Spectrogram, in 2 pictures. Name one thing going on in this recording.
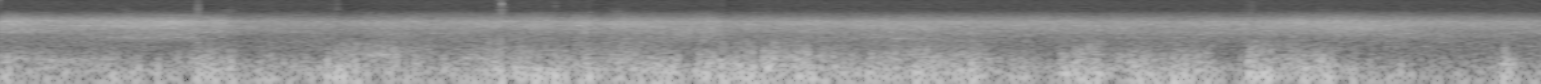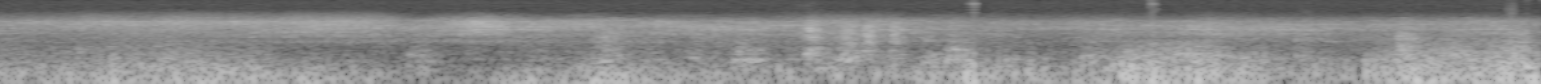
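A steam locomotive chuffs hard in the distance as it pulls away.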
